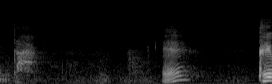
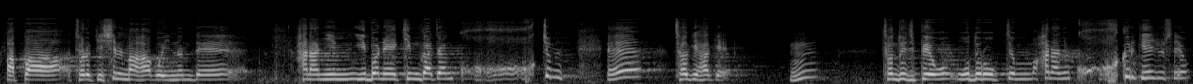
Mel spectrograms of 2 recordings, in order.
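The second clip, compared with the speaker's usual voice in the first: lightly voiced child, higher and earnest; praying child; 7 semitones higher than usual. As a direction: plead like a small child praying for dad. (아빠를 위해 간절히 기도하는 아이 목소리)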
